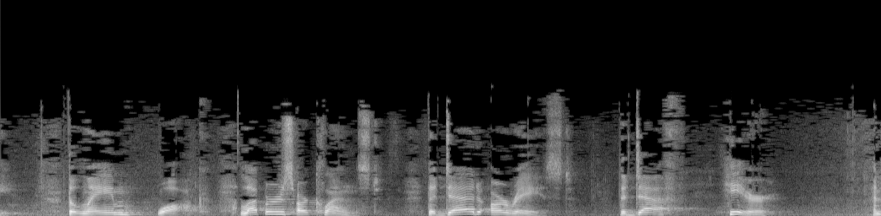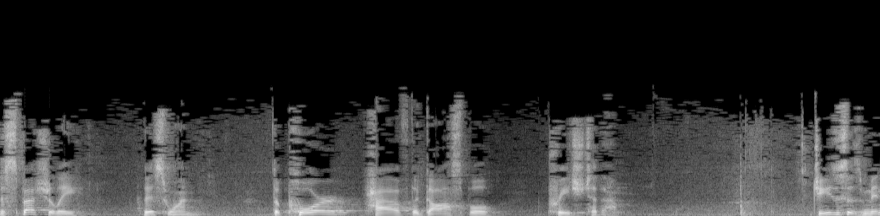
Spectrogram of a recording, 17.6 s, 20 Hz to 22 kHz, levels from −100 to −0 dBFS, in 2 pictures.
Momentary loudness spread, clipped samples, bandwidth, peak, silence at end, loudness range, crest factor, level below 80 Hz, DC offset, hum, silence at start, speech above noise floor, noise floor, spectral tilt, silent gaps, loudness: 18 LU; under 0.1%; 13 kHz; 0 dBFS; 0 s; 4 LU; 22 dB; -62 dBFS; under 0.1%; none; 0 s; 29 dB; -49 dBFS; -3.5 dB/octave; none; -20 LUFS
